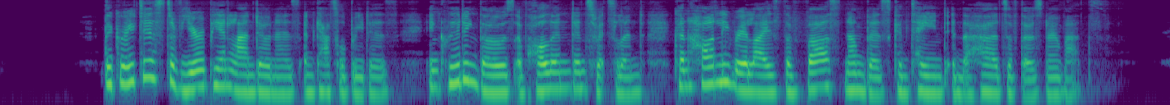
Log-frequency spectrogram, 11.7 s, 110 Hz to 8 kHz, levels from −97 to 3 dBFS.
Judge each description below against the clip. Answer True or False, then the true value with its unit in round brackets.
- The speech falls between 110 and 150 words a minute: True (140 wpm)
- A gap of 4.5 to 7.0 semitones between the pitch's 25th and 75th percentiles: False (3.8 semitones)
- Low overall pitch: False (195 Hz)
